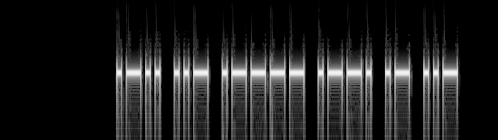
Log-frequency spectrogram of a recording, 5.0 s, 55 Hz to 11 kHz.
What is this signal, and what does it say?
Morse code, heard as a keyed tone, about 25 wpm, 700 Hz. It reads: LU1PAU
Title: DXCC-100 Call Signs - 6 Characters - 25wpm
